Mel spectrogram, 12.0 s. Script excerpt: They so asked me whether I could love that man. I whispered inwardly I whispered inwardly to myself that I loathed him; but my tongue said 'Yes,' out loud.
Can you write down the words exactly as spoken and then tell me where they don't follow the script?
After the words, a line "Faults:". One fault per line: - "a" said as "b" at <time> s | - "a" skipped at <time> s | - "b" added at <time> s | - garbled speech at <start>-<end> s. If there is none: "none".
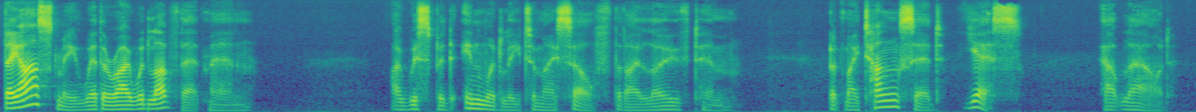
They asked me whether I would love that man. I whispered inwardly to myself that I loathed him; but my tongue said 'Yes,' out loud.
Faults:
- "so" skipped at 0.2 s
- "could" said as "would" at 1.3 s
- "I whispered inwardly" skipped at 5.2 s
